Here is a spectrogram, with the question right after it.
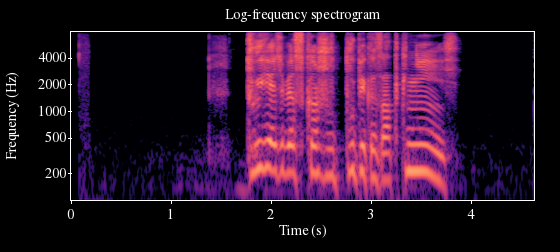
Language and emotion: Russian, angry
